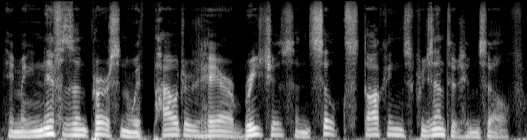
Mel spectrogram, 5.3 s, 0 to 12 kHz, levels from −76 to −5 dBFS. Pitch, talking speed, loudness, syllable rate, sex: 115 Hz, 135 wpm, -18 LUFS, 4.5 syllables/s, male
